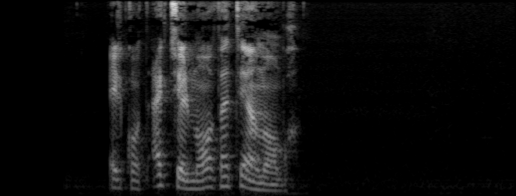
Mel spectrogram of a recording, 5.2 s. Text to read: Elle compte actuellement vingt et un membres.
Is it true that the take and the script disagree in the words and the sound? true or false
false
